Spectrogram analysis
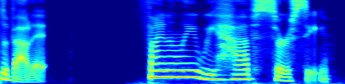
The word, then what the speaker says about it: Circe: Finally, we have Circe. Sometimes you'll hear it pronounced Kirky.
